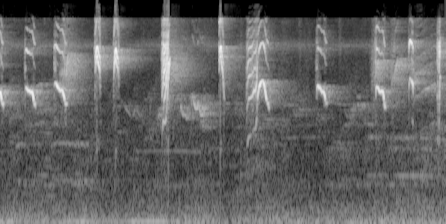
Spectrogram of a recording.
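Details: Sunbird (kolibri ninja) song used as a lure to provoke singing, with rolling song containing imitations of cricket, cililin, sparrow and cerr; sharp high chirps and short whistled notes in quick irregular bursts.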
